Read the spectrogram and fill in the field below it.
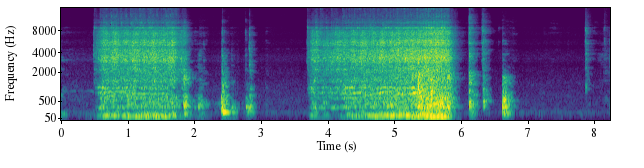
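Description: A sewing machine stitches a shirt pocket in two loud, whirring bursts of about one and a half and two seconds, each followed by brief clicks and handling sounds, with quiet gaps between.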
